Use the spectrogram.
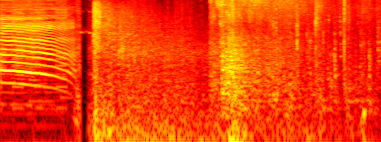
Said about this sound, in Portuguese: Aí vai bomba!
